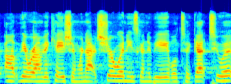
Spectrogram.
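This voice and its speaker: The surroundings are quiet. She is the one talking. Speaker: pastor giving announcements. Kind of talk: church announcements. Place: church. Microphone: headset.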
